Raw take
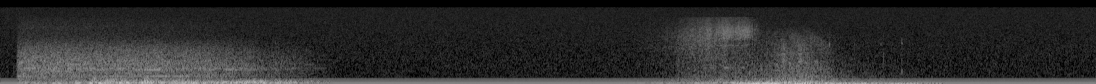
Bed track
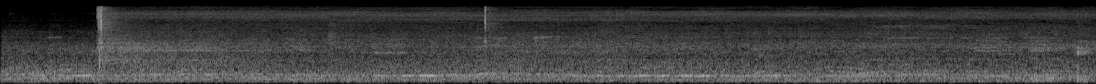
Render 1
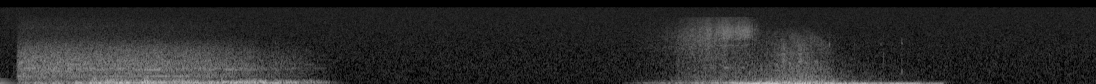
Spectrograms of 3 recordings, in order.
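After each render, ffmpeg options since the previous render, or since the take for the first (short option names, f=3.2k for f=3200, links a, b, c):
-af "bandreject=f=50:t=h:w=4,bandreject=f=100:t=h:w=4,bandreject=f=150:t=h:w=4,bandreject=f=200:t=h:w=4,bandreject=f=250:t=h:w=4"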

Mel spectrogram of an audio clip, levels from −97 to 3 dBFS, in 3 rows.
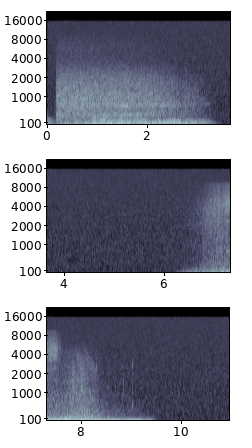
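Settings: -af "afftdn=nr=7:nf=-45"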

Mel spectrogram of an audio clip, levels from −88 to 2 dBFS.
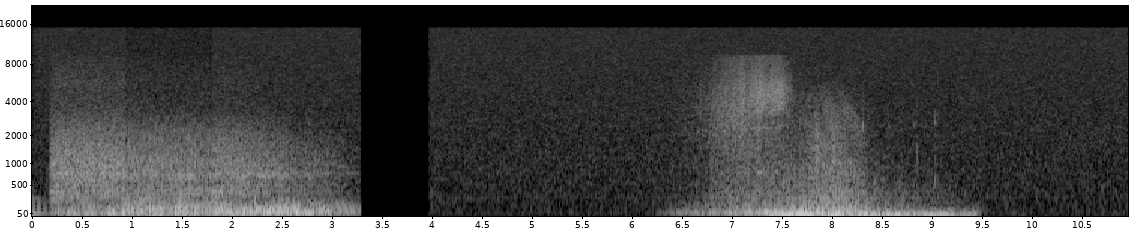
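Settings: -filter_complex "[0:a]asettb=1/sr,asplit=3[a][b][c];[a]atrim=end=0.924[d];[b]atrim=start=0.92:end=1.79,asetpts=PTS-STARTPTS,afade=t=in:d=0.004:c=qsin,afade=t=out:st=0.866:d=0.004:c=qsin,aeval=exprs='val(0)*sin(2*PI*41*n/s)':c=same[e];[c]atrim=start=1.786[f];[d][e]acrossfade=d=0.004:c1=hsin:c2=qsin[g];[g][f]acrossfade=d=0.004:c1=qsin:c2=hsin,asplit=3[h][i][j];[h]atrim=end=3.28,asetpts=PTS-STARTPTS,afade=t=out:st=3.276:d=0.004:c=hsin[k];[i]atrim=start=3.28:end=3.96,asetpts=PTS-STARTPTS,volume=0[l];[j]atrim=start=3.96,asetpts=PTS-STARTPTS,afade=t=in:d=0.004:c=hsin[m];[k][l][m]concat=n=3:v=0:a=1"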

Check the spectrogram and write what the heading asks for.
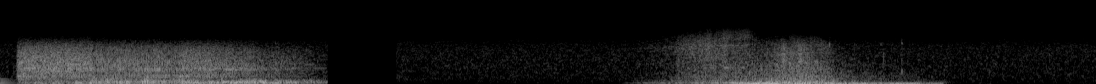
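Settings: -af "lowpass=f=2.4k:w=0.5412,lowpass=f=2.4k:w=1.3066,lowshelf=f=110:g=-7"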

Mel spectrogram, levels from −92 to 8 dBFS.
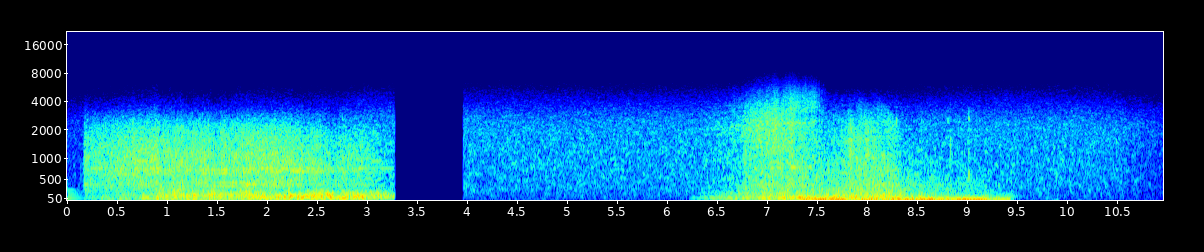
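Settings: -af "alimiter=level_in=3dB:limit=-24dB:level=0:latency=1:release=342,volume=-3dB,dynaudnorm=f=290:g=5:m=10dB"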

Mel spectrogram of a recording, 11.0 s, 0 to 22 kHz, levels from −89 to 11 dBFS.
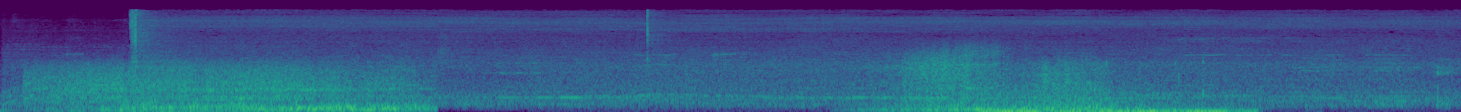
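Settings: -filter_complex "[1:a]volume=-9dB[a];[0:a][a]amix=inputs=2:normalize=0"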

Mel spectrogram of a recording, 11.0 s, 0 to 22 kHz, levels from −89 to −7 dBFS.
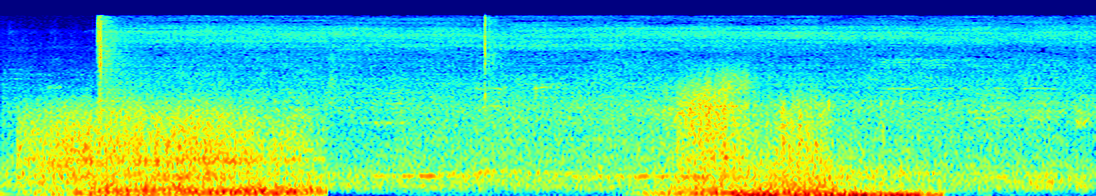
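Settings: -af "volume=8.5dB,alimiter=limit=-3dB:level=0:latency=1"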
